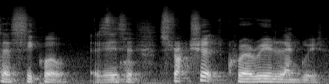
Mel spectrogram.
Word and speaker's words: SQL: language so the full name of SQL is pronounced as sequel is a structured query language so it's a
